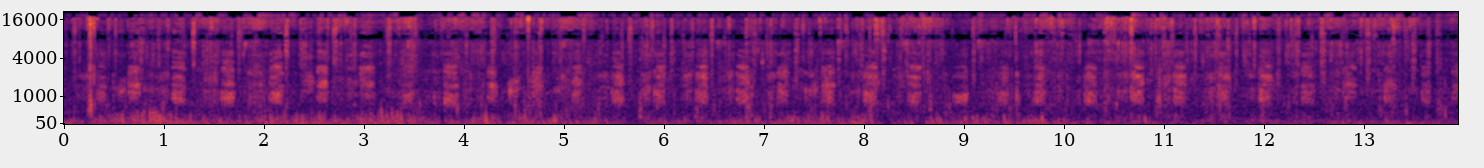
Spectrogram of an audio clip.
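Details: Heavy, fast panting from an English bulldog out walking, a steady train of raspy breaths with nasal resonance, set against a constant low rumble of outdoor background noise.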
